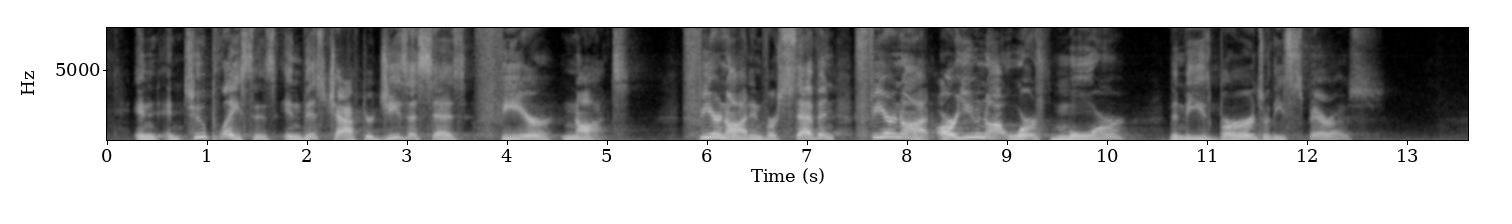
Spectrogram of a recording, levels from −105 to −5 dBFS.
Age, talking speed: 40-59, 140 wpm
